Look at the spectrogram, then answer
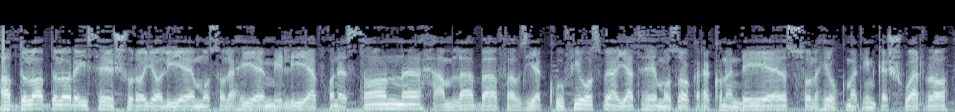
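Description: A man with an Afghan accent reading news headlines in a solemn, formal newsreader manner. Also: on the low side.

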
